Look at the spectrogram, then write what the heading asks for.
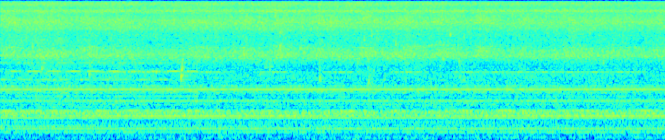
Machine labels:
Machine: pump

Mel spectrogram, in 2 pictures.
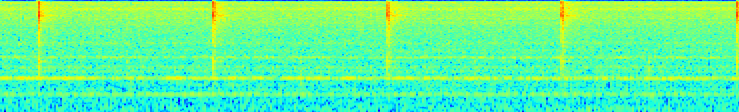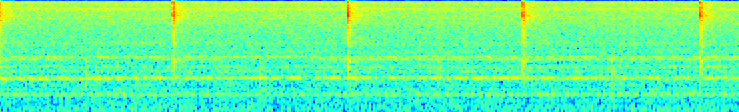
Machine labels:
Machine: valve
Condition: normal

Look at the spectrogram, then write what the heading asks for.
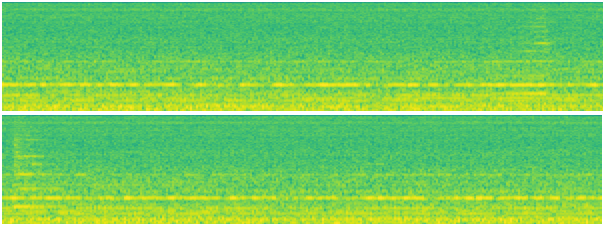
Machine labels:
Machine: slide rail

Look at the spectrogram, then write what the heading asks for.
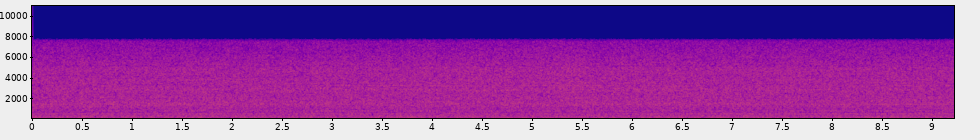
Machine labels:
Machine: fan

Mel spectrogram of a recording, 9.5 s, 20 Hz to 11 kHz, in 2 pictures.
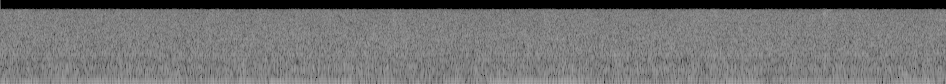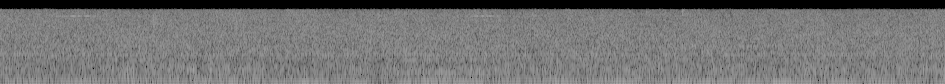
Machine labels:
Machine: fan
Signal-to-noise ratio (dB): 6 dB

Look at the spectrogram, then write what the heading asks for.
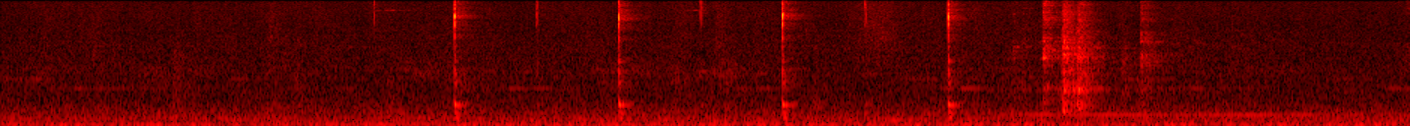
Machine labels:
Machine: valve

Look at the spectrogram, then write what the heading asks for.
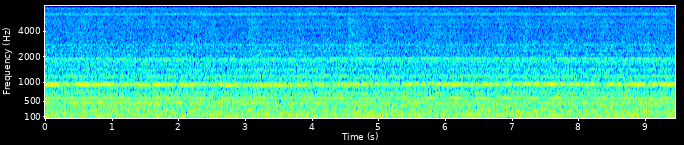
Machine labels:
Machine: fan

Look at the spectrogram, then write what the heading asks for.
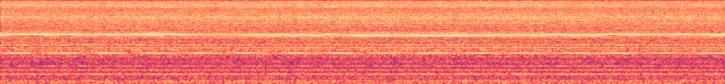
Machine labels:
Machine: pump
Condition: normal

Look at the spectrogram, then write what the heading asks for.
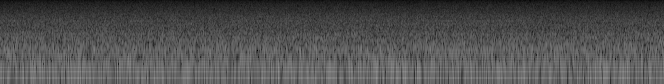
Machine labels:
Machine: fan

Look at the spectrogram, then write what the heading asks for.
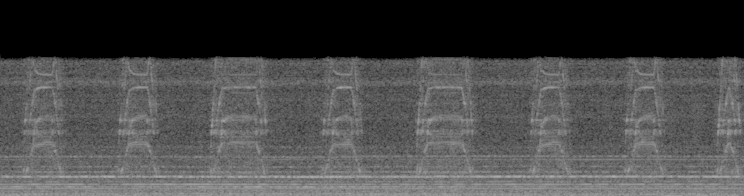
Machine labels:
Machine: slide rail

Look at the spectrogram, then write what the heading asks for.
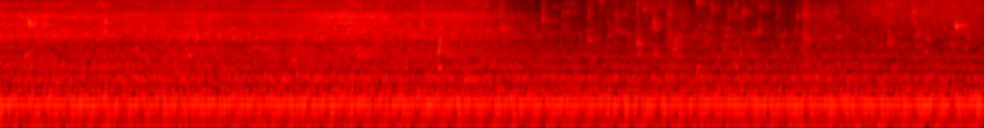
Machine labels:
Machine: pump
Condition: normal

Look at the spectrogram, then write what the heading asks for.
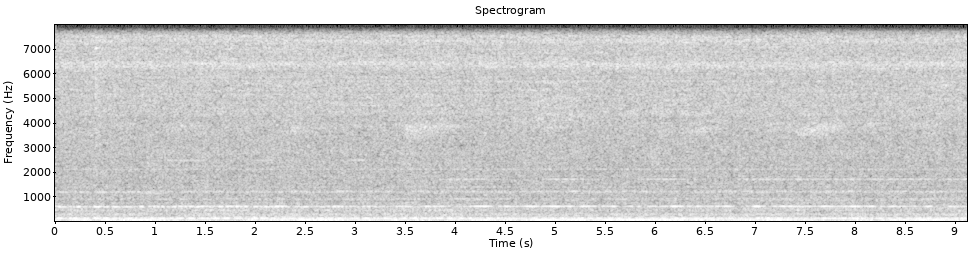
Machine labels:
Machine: fan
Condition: normal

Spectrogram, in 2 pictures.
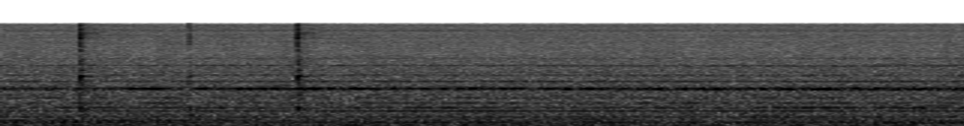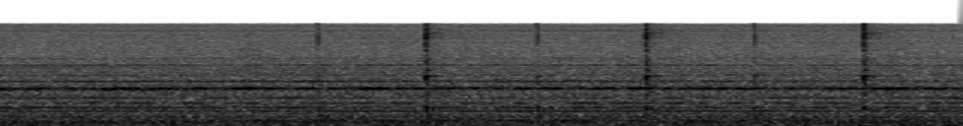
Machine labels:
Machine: valve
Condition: normal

